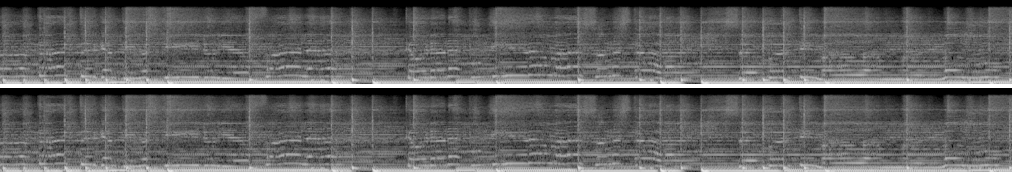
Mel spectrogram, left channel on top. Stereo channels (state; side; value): identical; both; correlation 1.00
